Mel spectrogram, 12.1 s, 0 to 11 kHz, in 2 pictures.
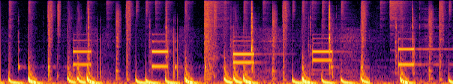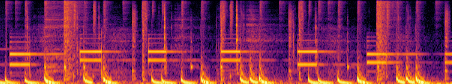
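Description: A steady run of sixteen touch-tone keypad beeps, each a short two-pitched tone, entering a 16-digit card number on the Tire Reward Center card activation phone line, over a thumping rhythmic background.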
